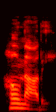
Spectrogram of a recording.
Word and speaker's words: Honobia: he's in Hona, Honobi? and you spell it Honobi. Honobia. It looks like Hanobia, but locals it's Honabi.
